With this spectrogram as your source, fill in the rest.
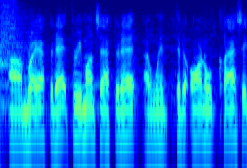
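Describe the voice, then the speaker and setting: A man is speaking. His pitch is medium. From New Jersey. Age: 30s. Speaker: professional bodybuilder. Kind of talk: casual personal account. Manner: halting, many fillers.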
